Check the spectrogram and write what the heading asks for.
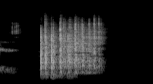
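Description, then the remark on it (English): Dice clatter and rattle across a hard table for about half a second, a bright burst of quick tumbling clicks, preceded by a faint short chime-like tone; the dark die lands on a six. “These dice.”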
